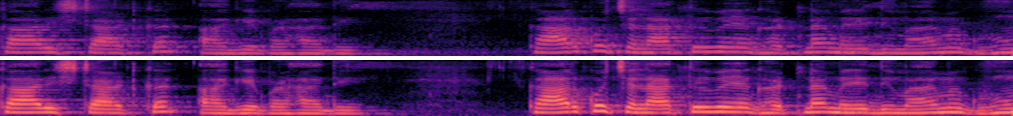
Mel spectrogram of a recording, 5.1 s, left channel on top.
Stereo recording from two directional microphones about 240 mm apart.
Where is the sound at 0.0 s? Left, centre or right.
Right.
